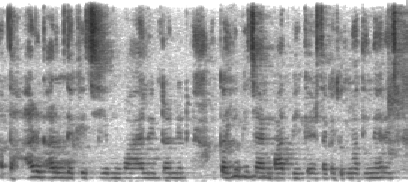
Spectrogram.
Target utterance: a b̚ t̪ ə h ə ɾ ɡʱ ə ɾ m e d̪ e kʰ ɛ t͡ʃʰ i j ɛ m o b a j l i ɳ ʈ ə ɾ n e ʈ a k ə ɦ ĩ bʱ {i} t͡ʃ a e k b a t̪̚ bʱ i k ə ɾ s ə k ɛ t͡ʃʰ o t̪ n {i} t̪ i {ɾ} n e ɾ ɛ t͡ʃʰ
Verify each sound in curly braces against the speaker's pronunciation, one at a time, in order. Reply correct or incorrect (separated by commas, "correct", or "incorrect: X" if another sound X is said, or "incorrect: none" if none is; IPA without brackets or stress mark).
correct, incorrect: a, incorrect: none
